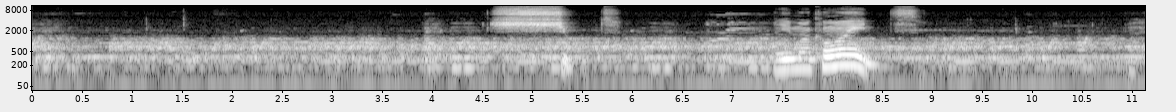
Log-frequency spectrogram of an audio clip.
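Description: Soft, watery game music plays steadily through a television speaker.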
